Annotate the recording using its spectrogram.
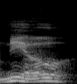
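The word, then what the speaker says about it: Nioh: also bought PlayStation 4 game called neo it came out a couple of months ago is about the matrix not really it's spelled n io h is all that one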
